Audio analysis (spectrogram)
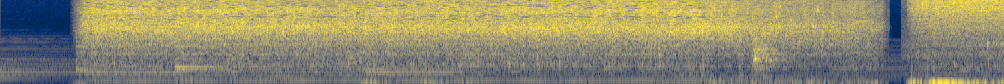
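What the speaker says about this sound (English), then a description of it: "now I am going to add betel leaf in it" Betel leaves dropped into hot homemade ghee over a gas flame give a loud, steady sizzle and frying hiss, with a brief splash and a sharper burst of crackling near the end.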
